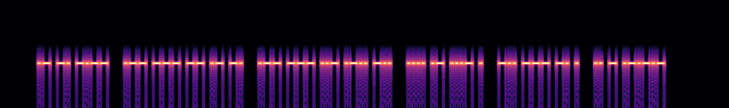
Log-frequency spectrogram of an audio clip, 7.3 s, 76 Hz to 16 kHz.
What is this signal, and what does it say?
Morse code, heard as a keyed tone, about 50 wpm, 700 Hz. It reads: ANY WOMAN WOULD HAVE DONE IT.
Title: Sentences from Top 1100 Words 50wpm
